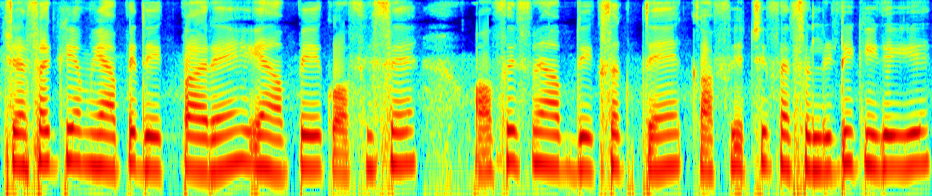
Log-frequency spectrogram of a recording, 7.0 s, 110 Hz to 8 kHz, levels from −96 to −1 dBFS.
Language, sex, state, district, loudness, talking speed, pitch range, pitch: Hindi, male, Rajasthan, Jaipur, -14 LUFS, 220 wpm, 205-225 Hz, 215 Hz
